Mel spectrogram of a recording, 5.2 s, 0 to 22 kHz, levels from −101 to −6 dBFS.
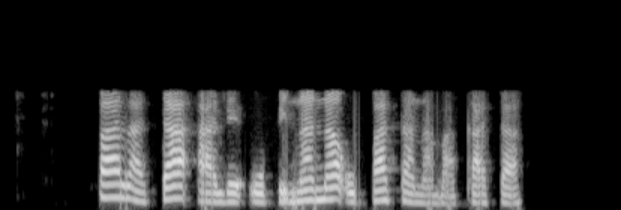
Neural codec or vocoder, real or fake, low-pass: vocoder, 44.1 kHz, 128 mel bands, Pupu-Vocoder; fake; 3.6 kHz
